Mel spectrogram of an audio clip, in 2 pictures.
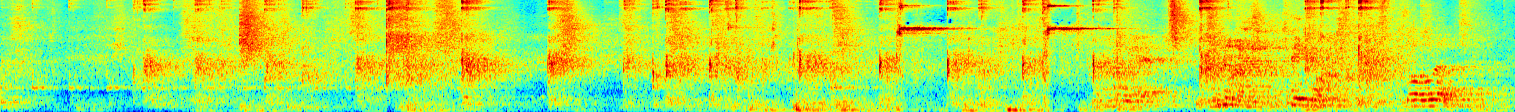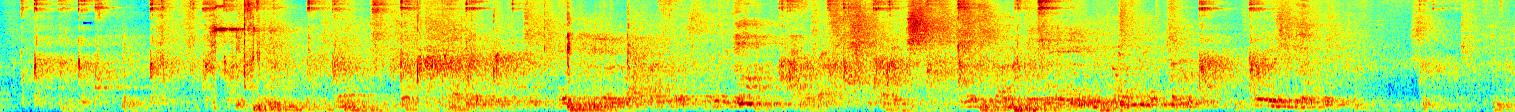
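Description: Table tennis rally: a string of sharp clicks of the ball against the bats and the table, ringing a little in a large hall, over background talk.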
